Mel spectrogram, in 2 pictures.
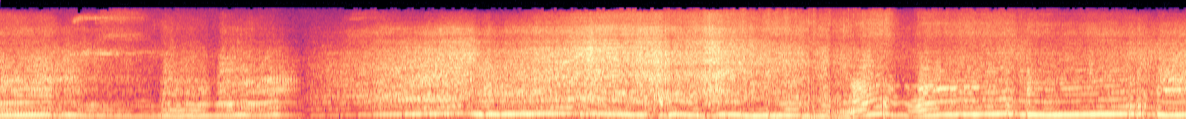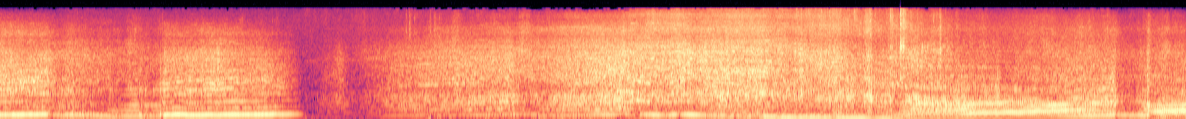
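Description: Rally cars' engines revving hard as the cars pass in turn on a tarmac special stage, the note dipping and climbing again through gear changes. The sound drops away sharply for a moment near the middle before the next car builds up; near the end one engine's revs fall steadily for a couple of seconds as it slows, then climb again.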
